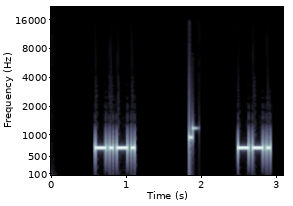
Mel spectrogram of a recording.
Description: Morse code, heard as a keyed tone, about 25 wpm, 700 Hz. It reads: C G
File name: Single Character (Letter:Number:Punctuation:Prosign) - Rapid-Fire - 25wpm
